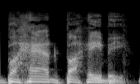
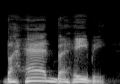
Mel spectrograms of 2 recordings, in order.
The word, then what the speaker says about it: Bhad Bhabie: I believe it's pronounced Bahad Bahabi. – B-H-A-D-B-H-A-B-I-E. Bahad Bahabi.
